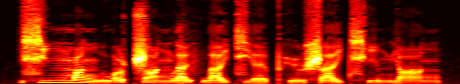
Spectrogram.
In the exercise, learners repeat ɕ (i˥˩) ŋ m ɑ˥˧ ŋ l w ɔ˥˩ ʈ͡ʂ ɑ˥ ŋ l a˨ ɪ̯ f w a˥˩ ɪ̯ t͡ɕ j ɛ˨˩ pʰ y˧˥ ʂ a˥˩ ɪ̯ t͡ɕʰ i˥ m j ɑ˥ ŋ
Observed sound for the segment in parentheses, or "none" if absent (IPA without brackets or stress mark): i˥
